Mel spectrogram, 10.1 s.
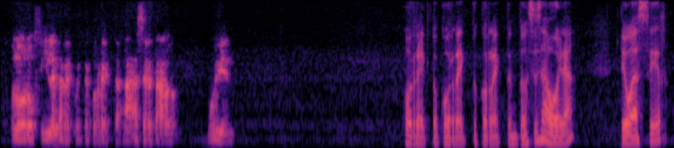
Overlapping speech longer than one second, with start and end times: none

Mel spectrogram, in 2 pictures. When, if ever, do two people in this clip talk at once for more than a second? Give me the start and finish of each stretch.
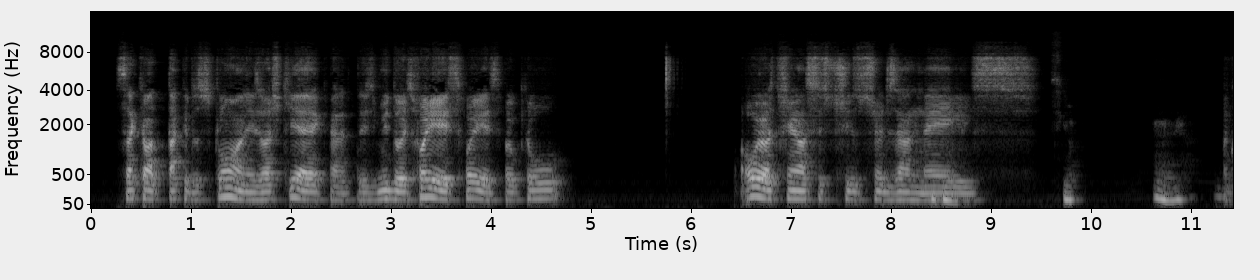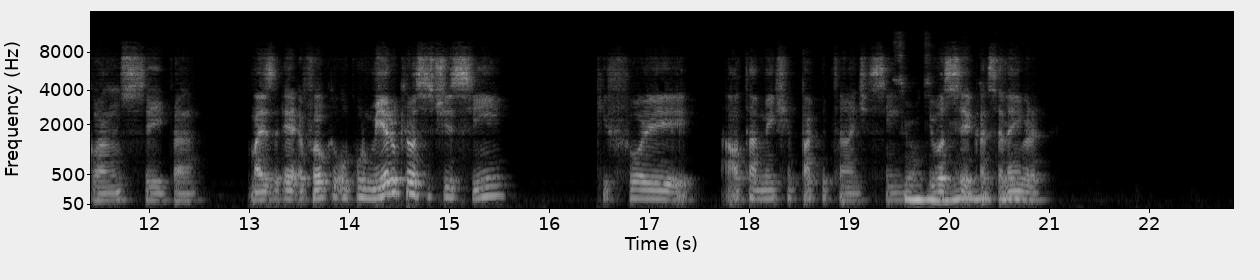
19.4-20.8

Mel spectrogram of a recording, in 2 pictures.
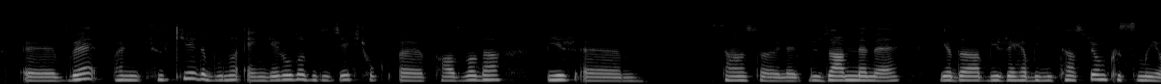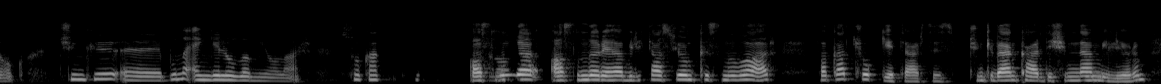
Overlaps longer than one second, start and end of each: none

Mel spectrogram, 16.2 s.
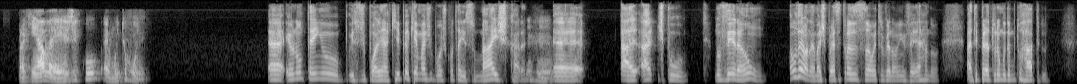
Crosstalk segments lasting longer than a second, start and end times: none

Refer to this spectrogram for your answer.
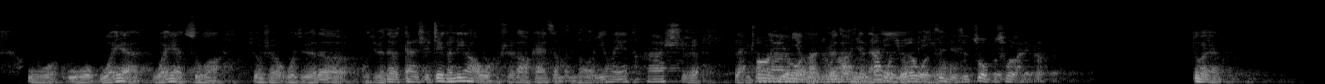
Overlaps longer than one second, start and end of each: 7.6-9.6

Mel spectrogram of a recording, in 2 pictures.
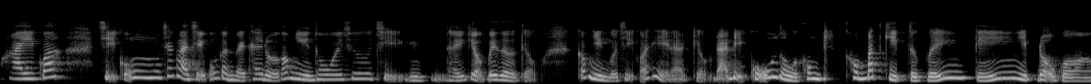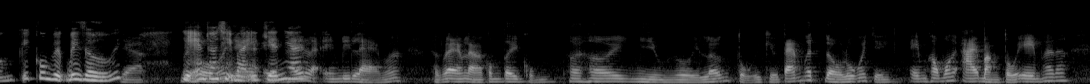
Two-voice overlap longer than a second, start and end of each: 12.7-13.9

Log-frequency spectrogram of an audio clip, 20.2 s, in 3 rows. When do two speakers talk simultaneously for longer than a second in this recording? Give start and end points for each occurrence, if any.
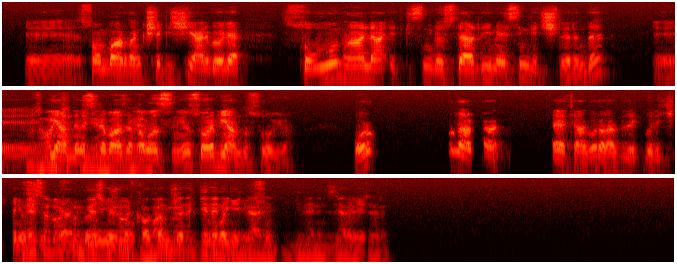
7.0-8.3, 13.7-16.2

